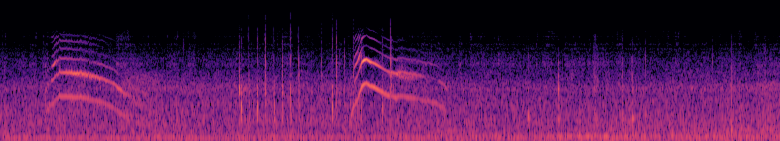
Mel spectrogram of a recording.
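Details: Red mackerel tabby male kitten among a group of kittens giving two arched, rising-then-falling meows a few seconds apart, with soft tapping clicks between them over a low background hum.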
